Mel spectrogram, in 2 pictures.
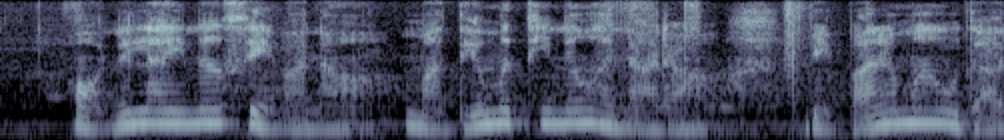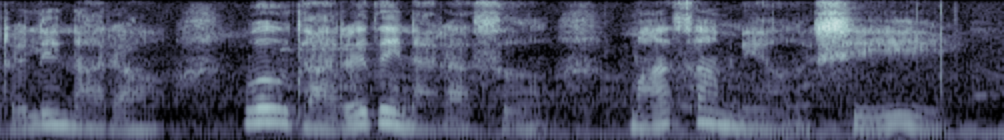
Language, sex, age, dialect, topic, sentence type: Marathi, female, 31-35, Northern Konkan, banking, statement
